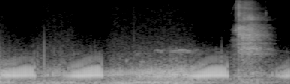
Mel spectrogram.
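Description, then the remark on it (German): A common frog (grass frog) croaks in a series of low, purring bursts, several in a row with short gaps between them, fairly loud with no one speaking. “Im Unterschied zur Erdkröte kommt jetzt mal das Geräusch eines Grasfrosches.”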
